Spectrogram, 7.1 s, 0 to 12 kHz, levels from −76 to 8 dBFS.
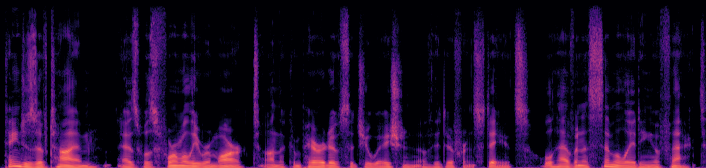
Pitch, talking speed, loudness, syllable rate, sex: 95 Hz, 180 wpm, -21 LUFS, 5.8 syllables/s, male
